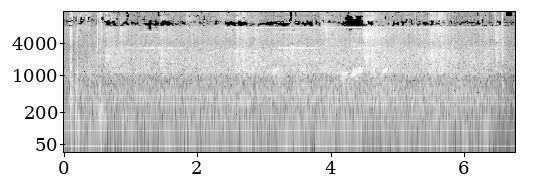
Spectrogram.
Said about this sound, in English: likes the sound of her workplace, which is an automotive assembly plant.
